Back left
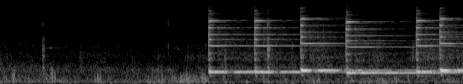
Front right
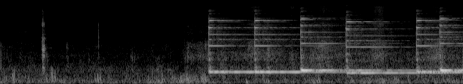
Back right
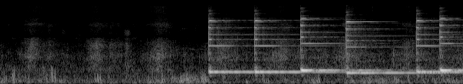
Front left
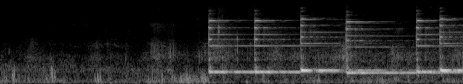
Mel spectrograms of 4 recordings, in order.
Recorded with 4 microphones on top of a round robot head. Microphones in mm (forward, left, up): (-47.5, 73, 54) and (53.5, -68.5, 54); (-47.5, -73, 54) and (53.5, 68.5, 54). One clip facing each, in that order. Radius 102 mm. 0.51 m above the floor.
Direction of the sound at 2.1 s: 165° left.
